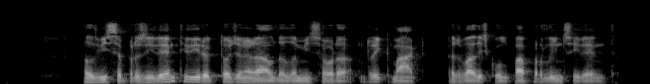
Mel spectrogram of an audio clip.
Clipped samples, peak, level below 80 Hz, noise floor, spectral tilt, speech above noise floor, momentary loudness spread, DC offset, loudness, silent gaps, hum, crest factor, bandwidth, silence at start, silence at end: under 0.1%; -10 dBFS; -52 dBFS; -67 dBFS; -4.5 dB/octave; 39 dB; 7 LU; under 0.1%; -29 LUFS; none; none; 20 dB; 8.2 kHz; 0.85 s; 0.35 s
